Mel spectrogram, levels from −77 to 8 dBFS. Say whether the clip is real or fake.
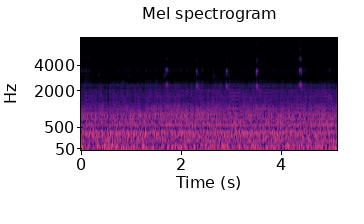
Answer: fake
